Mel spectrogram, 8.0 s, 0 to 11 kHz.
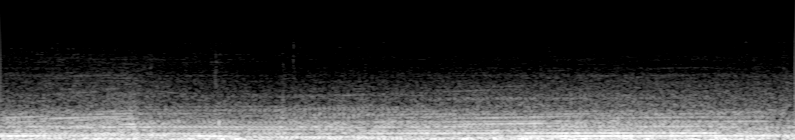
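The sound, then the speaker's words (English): A Ford F-150 pickup truck engine rumbles close by, a deep, steady, guttural drone that holds loud and continuous for the whole stretch, with no voices over it. “That is a Ford F-150 truck that's making all that noise beside us here.”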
